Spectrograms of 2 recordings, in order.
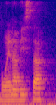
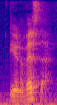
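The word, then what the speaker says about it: Buena Vista: And yes, I know in Spanish that that would be pronounced Buenav Vista, but in Buuna Vista, all the locals called it Buuna Vista.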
